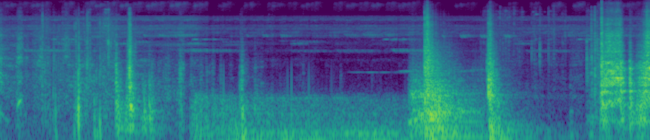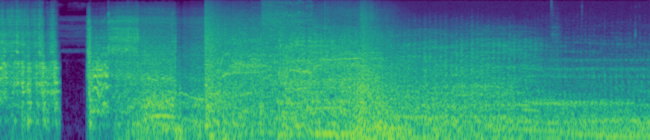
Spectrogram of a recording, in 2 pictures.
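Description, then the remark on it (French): A car engine cranks but fails to start, with sharp thuds and clunks around it, then a long, loud grinding rumble that fills the rest of the scene. “Il y a toujours une voiture qui démarre pas dans un film d'horreur.”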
